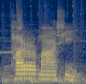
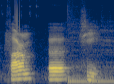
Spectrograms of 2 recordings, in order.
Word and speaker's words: pharmacy: Ingat, kalian jangan bilang farmasi untuk mempronounce pharmacy, tapi pharmacy, pharmacy.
